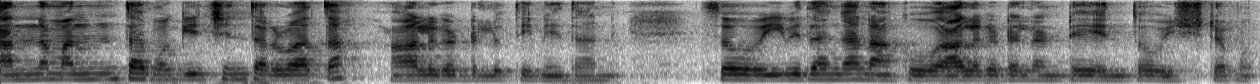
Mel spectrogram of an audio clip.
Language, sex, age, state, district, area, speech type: Telugu, female, 45-60, Telangana, Ranga Reddy, rural, spontaneous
